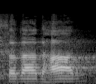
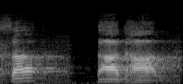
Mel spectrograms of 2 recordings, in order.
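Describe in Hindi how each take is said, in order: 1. शब्द बिना किसी विराम के एक साथ जुड़े हुए हैं। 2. पहले अक्षर के बाद एक छोटा विराम है। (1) "अब हम क्या बोलते हैं" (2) "तो सा के बीच में रुकना है जरा सा"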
